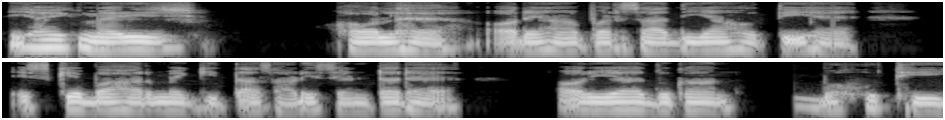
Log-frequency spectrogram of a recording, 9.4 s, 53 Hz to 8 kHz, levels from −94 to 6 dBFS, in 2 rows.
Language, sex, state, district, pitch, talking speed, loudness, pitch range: Hindi, male, Uttar Pradesh, Etah, 110 Hz, 155 wpm, -17 LUFS, 110-115 Hz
